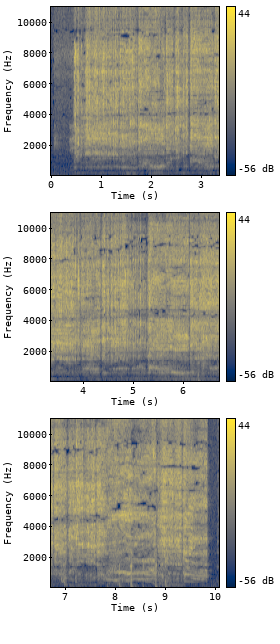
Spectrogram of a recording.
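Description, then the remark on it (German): A trained voice actor roars like a lion into a tin rubbish bin, producing a loud, harsh, rasping growl with a metallic ring. It runs unbroken for about nine seconds, with wavering pitch glides near the end. “Und ich habe hier von YouTube mal eine kleine Hörprobe mitgebracht, wie sich das anhört, wenn ein ausgebildeter Synchronsprecher in einen Blechmülleimer reinschreit.”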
